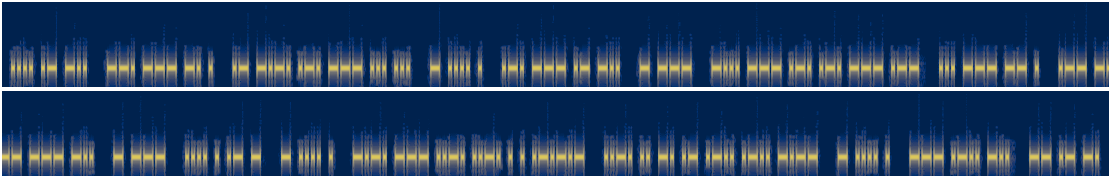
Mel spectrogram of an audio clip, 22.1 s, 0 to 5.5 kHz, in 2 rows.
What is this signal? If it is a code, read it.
Morse code, heard as a keyed tone, about 40 wpm, 600 Hz. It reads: HAD GONE ACROSS THE ROAD TO BORROW SOME WOOD TO HEAT THE COFFEE. FINALLY THE OLD MAN
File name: the old man and the sea 2 40wpm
